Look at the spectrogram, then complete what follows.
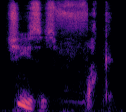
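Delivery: whispered mutter under the breath. Narrator reading a woman's aside after she faces Sally, quietly to herself. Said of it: "quietly to herself she added".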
